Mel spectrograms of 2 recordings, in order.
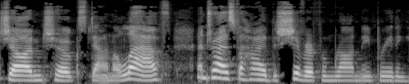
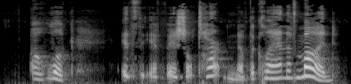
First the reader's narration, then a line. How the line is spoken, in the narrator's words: Rodney leans close to John and whispers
